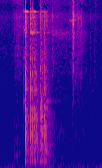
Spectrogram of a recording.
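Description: A ceramic bowl clattering loudly for about half a second, about half a second in, as it is handled and put aside, with a few faint light clicks after.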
